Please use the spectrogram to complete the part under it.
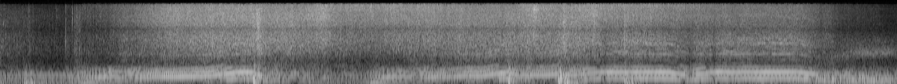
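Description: A jet ski engine revs up and down.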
